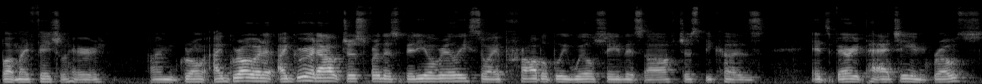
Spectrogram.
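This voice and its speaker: At a moderate pace, a man uses an ordinary speaking voice with medium pitch and fairly even intonation. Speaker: vlogger. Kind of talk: casual video diary. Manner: casual, filler-heavy.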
